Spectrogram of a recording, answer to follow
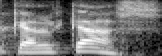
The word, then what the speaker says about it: Calchas: C'est le devin Calcas. Oui, oh, oui, ça mais s'écrit Calchas.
